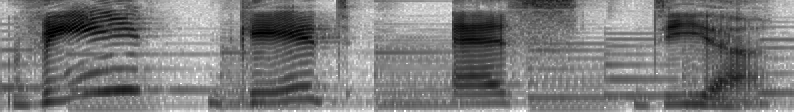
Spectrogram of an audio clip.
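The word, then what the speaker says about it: Wie geht's dir: that later but uh you pronounce this as we get S Dia V oh so it's like not we it's it's V okay you can imagine the French we I guess we get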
